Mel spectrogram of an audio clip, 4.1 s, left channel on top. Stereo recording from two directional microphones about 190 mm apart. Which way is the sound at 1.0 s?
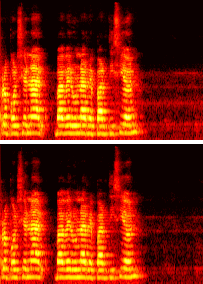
15° left (ahead or behind).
